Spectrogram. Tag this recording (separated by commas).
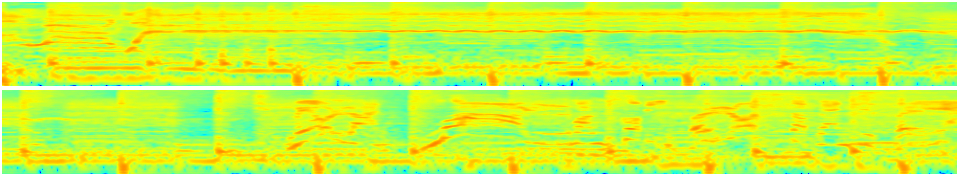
Speech, Music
